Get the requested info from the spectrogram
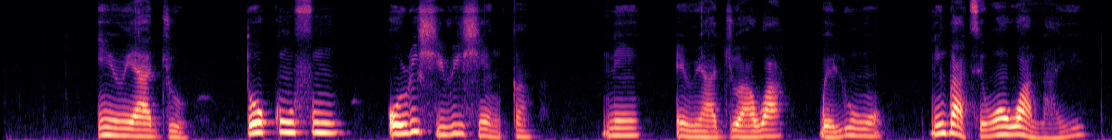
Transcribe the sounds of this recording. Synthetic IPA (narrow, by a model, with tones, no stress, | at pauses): i˨ɾ̃ĩ˨a˨d͡ʒo˨ | to˦kũ˦fũ˦ | o˧ɾi˦˨ʃi˧ɾi˦˨ʃe˧ŋ̩˨kã˧ | nĩ˧˦ | i˦˨ɾ̃ĩ˨a˨d͡ʒo˨a˨wa˧ | k͡pɛ˨lu˨˦w̃ɔ̃˧ | nĩ˦ɡ͡ba˦˨ti˨˦w̃ɔ̃˦wɔ˦a˦˨la˨˦je˦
